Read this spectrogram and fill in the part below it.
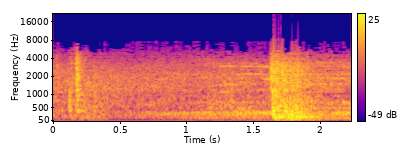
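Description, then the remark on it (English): The unlocked front door of a house opens: a faint click or latch sound, then a louder burst as it swings, followed by a steady background hiss. No one speaks. “They never locked their door.”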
